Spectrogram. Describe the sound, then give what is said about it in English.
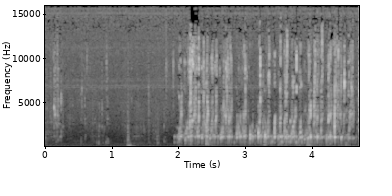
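Wet, bubbling gargling from a singer doing a gargle without singing. A soft low thump comes first, then dense, continuous throaty bubbling sets in and runs steadily to the end, with no voice over it. “what I'm going to demonstrate for you is the silent gargle. It just means gargling whilst not singing.”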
